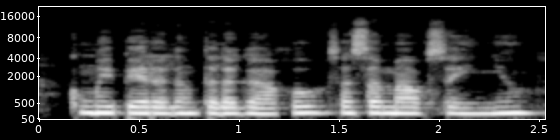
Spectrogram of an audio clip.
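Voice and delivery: low, soft sulky mutter to himself; bitter aside. Acted. Left-out kid muttering about having no money, low and soft. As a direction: grumble it under your breath.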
